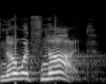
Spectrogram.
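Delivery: loud, high shouted denial; angry man's retort. Retold or imitated. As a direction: snap back in despair.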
